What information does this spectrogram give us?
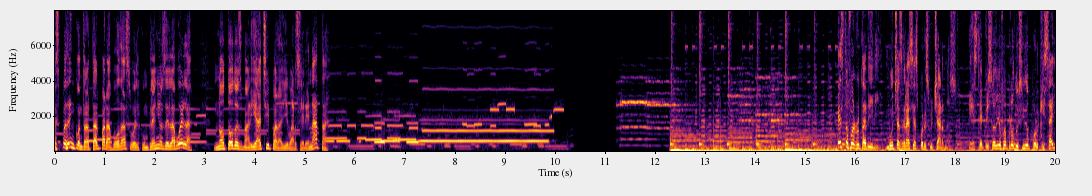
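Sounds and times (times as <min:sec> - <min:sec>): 
speech: 0:00.0 - 0:06.4, 0:15.6 - 0:20.0
street barrel organ playing a reedy wheezing melody: 0:00.0 - 0:10.4, 0:11.2 - 0:20.0
thumping bass accompaniment: 0:12.3 - 0:20.0.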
